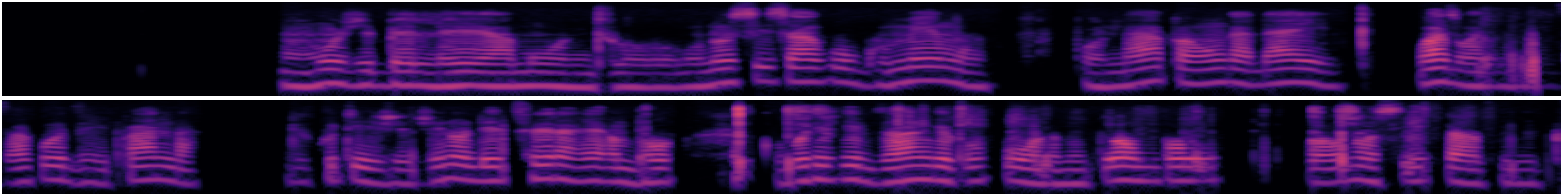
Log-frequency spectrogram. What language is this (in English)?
Ndau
